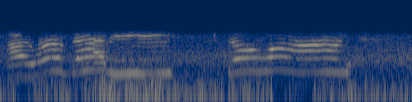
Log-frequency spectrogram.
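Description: A young girl singing a made-up tune in a high voice: a few quick rising notes, then a held note, a short break, and a second phrase with a long held note.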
